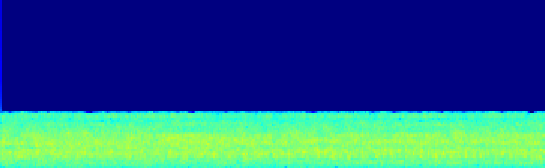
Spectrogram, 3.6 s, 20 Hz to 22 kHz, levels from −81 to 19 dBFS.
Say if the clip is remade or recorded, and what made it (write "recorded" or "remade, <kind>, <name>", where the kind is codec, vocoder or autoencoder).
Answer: remade, autoencoder, DAC-VAE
